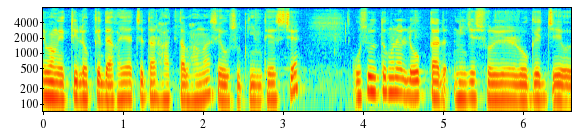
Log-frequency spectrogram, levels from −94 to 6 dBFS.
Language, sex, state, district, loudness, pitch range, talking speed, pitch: Bengali, male, West Bengal, Jalpaiguri, -15 LUFS, 125-140 Hz, 220 wpm, 130 Hz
